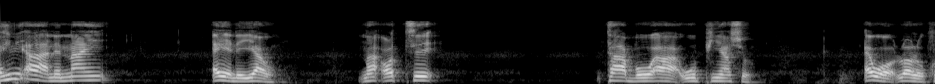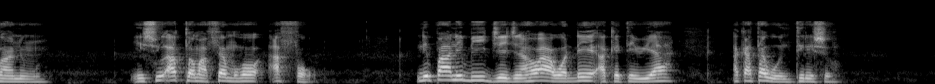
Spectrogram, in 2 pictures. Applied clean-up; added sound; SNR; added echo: none; none; none; none.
